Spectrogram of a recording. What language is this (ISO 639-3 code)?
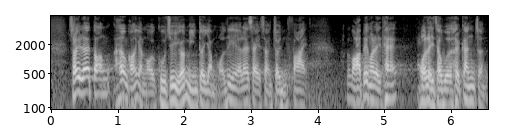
yue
